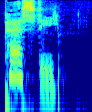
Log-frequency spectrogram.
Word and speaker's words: pasty: From Michigan, we have pasty. It rhymes with nasty, not tasty.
